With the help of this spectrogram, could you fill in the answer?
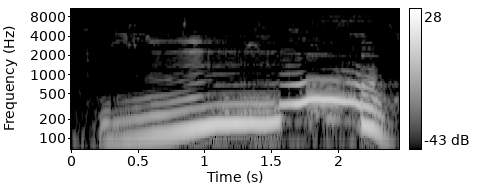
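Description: A cow lets out one long, loud moo, rising in pitch and then bending upward near the end before cutting off, with no talking.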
